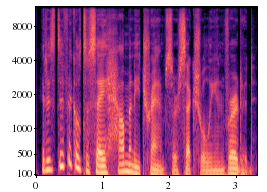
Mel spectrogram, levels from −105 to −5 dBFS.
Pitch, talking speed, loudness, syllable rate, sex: 125 Hz, 200 wpm, -19 LUFS, 6.1 syllables/s, male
